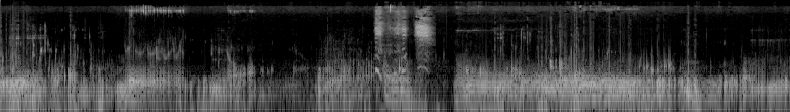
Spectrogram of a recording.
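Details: Stomach growling (borborygmi): continuous low gurgling and rumbling with bubbly, squeaky bursts and a brief high-pitched gurgle midway.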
